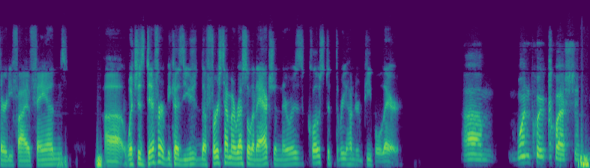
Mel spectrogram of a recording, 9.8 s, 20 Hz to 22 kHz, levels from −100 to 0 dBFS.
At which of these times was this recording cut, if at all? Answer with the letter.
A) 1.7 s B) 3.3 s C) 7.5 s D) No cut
C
